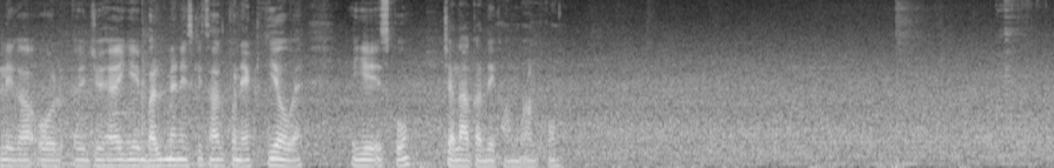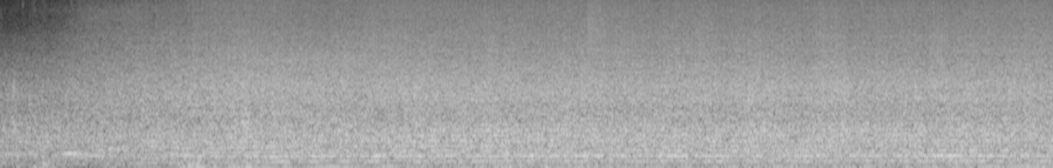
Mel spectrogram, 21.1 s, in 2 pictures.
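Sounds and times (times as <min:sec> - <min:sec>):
fan blowing air: 0:00.0 - 0:21.0
low motor hum: 0:08.6 - 0:21.0.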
